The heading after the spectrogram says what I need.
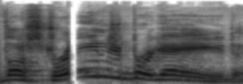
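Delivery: put-on old-time 1950s radio announcer narrator delivery. Streamer describing a game he played, doing its narrator's 1950s radio voice. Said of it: "I'm gonna do the guy's voice. There's a narrator that has like that nineteen fifties radio voice".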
